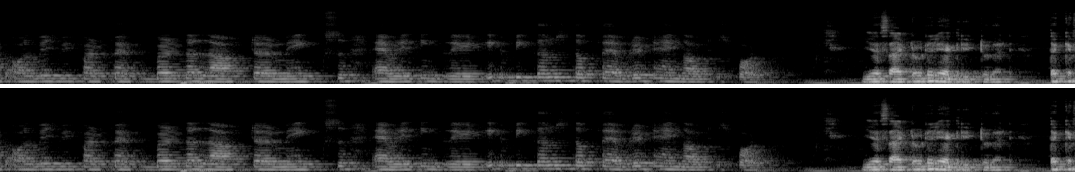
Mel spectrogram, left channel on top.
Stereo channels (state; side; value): identical; both; correlation 1.00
